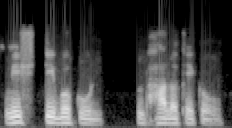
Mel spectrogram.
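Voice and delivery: slow, measured verse with drawn-out line endings and long pauses; poem recitation. Shown as a demonstration. Reciter offers a famous farewell poem to the gathering, slow measured recitation. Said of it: "চেষ্টা করছি আবৃত্তি করার".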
